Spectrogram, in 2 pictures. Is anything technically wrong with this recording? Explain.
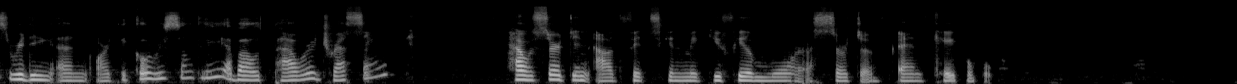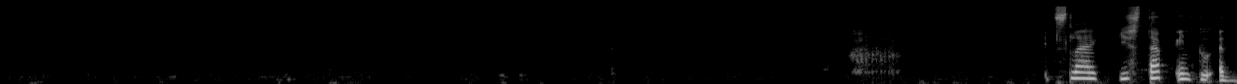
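Yes, repeated packet loss (robotic sound) at 7.84–8.15 s and 20.99–21.35 s: about half of each stretch is lost data, patched by extending the previous sound. Successive gaps up to 24 ms give a choppy sound with pieces missing rather than a single clean dropout.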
